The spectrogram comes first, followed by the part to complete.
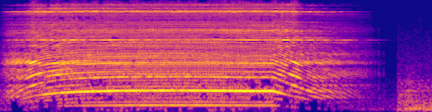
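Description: Oscillating multi-tool with a plunge-cut blade switched on and run unloaded on its lowest speed setting: a whine that rises as it starts, holds steady for about two and a half seconds, then falls away as it is switched off and winds down.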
